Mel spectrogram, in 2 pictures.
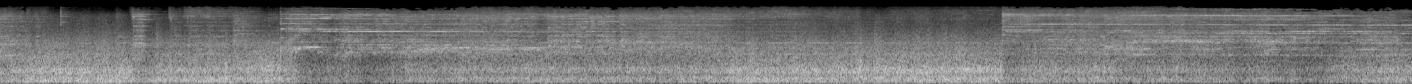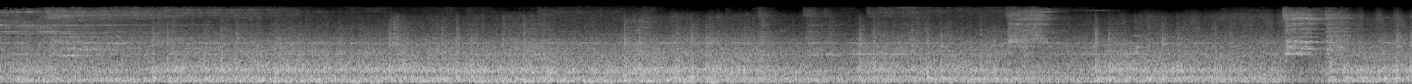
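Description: Enclosed autorack freight cars rolling past close by: a steady, loud rumble and rattle of steel wheels on rail. A thin, high wheel squeal comes and goes over it.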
